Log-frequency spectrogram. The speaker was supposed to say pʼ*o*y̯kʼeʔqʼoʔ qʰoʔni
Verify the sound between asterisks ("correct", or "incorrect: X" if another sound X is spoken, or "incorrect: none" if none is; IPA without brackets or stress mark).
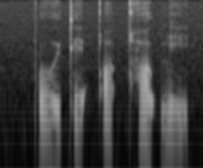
correct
